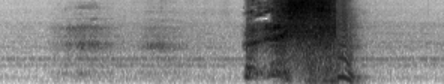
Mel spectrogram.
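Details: Sneezing provoked with a q-tip: two soft intake breaths, then one loud explosive sneeze lasting under a second, in a quiet room with faint hum.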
